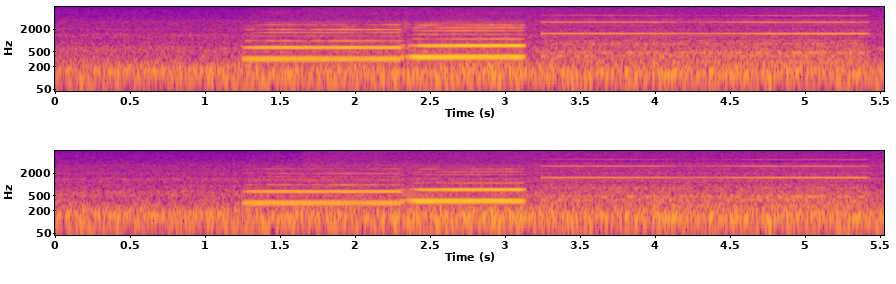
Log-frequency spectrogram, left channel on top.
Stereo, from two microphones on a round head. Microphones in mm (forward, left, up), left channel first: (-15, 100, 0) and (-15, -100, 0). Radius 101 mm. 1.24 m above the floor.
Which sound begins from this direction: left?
A flute, at 1.2 s.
